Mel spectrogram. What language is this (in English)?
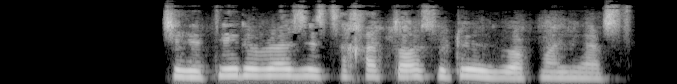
Pashto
